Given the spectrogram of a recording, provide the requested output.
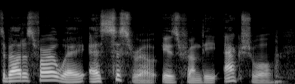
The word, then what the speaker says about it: Cicero: standard pronunciation in english cicero same deal well we don't have the initial ga un aspirated it's always ka so kikiro or something like that is what would come out with using normal native english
